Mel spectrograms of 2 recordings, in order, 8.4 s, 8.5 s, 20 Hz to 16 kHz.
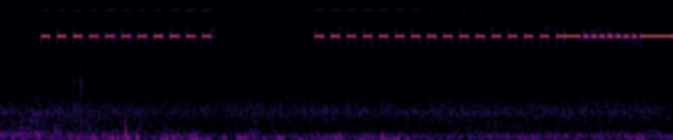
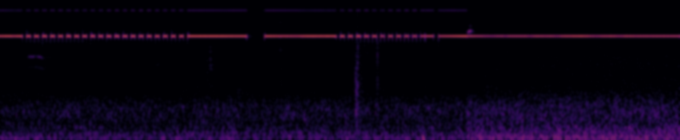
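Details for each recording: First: Dovoh DR1 laser receiver catching the laser line at about 275 ft: quick high beeps speed up and merge into one steady unbroken tone, receiver right on center, on grade. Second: Dovoh laser level being set up with DR1 receiver: rapid high chirps about three a second, pausing and resuming, then stopping; the laser's out-of-level warning sounds until it settles level.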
